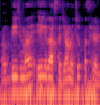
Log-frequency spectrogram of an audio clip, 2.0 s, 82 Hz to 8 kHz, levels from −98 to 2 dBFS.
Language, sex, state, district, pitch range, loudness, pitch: Garhwali, male, Uttarakhand, Tehri Garhwal, 125-140 Hz, -26 LUFS, 135 Hz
